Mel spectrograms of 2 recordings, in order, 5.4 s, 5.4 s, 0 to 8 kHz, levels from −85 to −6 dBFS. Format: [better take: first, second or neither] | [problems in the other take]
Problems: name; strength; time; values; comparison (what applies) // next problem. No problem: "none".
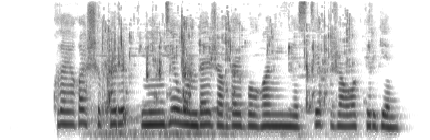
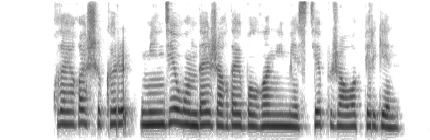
second | noise reduction (classical method log-MMSE)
